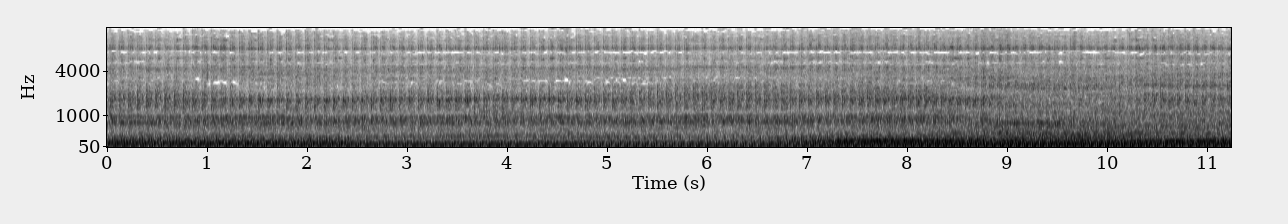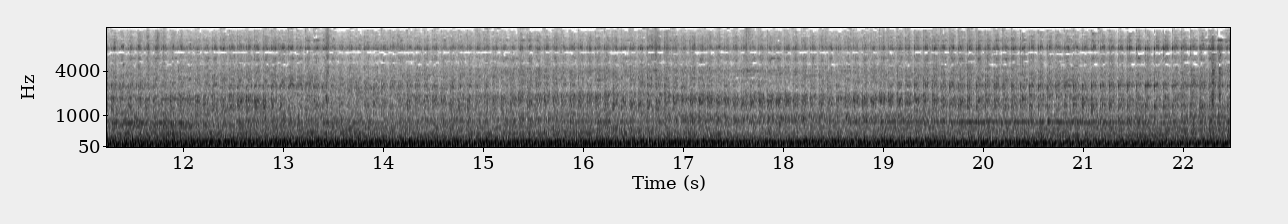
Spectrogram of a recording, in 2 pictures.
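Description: An engine running steadily with an even low hum, growing louder about seven seconds in and then holding.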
